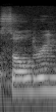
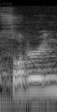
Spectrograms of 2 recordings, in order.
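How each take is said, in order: First: The word is said with a clear L sound. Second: The word is said without an L sound. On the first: This is how Australians say it. "in Australia we call it soldering because it has an L in it" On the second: This is how the rest of the world says it. "everyone else in the world appears to call soldering"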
